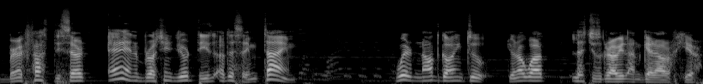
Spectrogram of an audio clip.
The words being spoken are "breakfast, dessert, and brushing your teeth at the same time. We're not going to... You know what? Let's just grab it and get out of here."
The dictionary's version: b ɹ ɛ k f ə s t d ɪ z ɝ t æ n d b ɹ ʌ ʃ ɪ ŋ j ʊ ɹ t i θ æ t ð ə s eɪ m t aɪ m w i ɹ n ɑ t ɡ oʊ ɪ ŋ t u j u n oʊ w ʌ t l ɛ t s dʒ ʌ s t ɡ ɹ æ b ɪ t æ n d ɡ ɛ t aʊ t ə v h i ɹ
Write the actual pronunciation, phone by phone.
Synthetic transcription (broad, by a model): b ɹ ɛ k f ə s t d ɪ s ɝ t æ n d b ɹ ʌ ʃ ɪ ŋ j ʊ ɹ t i s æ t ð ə s eɪ m t aɪ m w i ɹ n ɑ t ɡ oʊ ɪ ŋ t u j u n oʊ w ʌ t l ɛ t s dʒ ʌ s ɡ ɹ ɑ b ɪ t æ n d ɡ ɛ t aʊ t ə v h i ɹ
